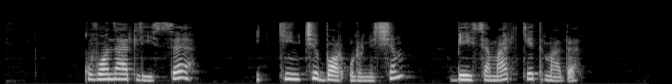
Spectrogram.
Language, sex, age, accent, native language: Uzbek, female, 18-24, Buxoro, Uzbek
